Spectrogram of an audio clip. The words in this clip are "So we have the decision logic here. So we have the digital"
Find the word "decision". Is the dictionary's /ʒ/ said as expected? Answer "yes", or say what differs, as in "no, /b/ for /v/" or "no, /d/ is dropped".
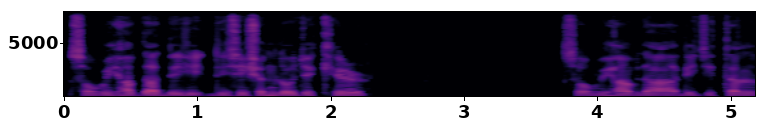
no, /ʃ/ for /ʒ/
